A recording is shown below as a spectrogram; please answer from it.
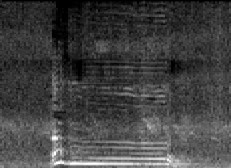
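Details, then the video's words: Dog in the street giving a single sustained, steady tonal howl lasting about a second, opening with a sharp onset and dropping off at the end, over low background noise. "Dog barking loudly in the street. Dog barking sounds"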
